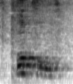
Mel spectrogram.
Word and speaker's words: beaucoup: Mas, Luana, tem o P, não se pronuncia beaucoup.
